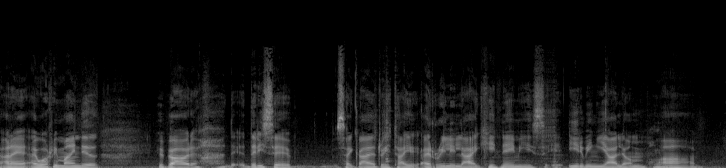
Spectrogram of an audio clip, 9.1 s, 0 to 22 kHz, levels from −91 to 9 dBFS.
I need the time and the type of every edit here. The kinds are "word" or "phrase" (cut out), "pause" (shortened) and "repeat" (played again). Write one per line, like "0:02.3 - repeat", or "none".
0:01.9 - pause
